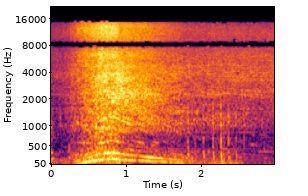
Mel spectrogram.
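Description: A car engine revs hard during a race, loud and close, with rising and falling pitch sweeps as it accelerates, then settles into a rougher running rumble with clattering bursts.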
